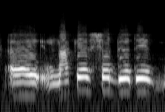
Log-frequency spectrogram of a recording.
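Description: Speech only: a person talking continuously, the voice thin and narrow-sounding as if heard over a telephone or radio line.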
